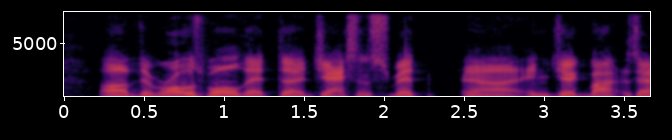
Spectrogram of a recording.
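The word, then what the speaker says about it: Smith-Njigba: Well, I had tweeted in the third quarter of the Rose Bowl that Jackson Smith Njigba, is that how you say his name? Jackson Smith Njigba.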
